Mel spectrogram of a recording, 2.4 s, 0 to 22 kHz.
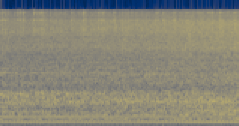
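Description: Duct blaster fan running steadily, a constant hum with a low steady tone, while it holds the sealed duct system at its 25-pascal test pressure.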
